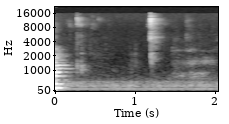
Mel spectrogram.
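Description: Near silence with a single faint click about a second in.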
